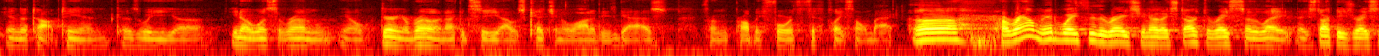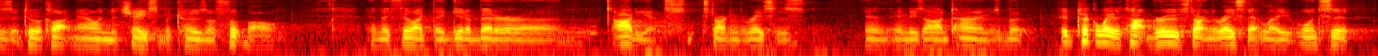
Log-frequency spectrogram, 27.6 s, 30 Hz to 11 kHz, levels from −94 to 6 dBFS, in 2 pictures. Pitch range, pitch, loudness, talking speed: 90-115 Hz, 100 Hz, -23 LUFS, 205 wpm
